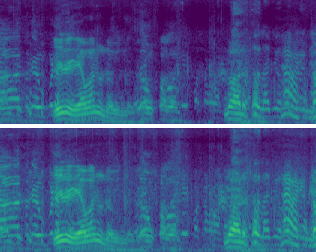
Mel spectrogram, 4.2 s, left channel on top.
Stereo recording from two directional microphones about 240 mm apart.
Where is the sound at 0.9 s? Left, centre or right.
Left.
